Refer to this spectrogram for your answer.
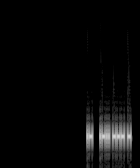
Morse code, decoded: A LOT

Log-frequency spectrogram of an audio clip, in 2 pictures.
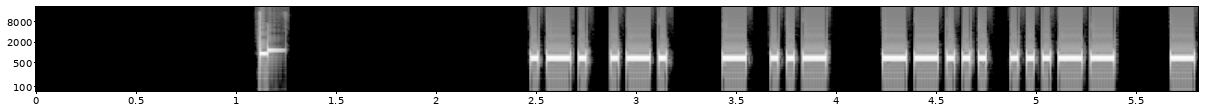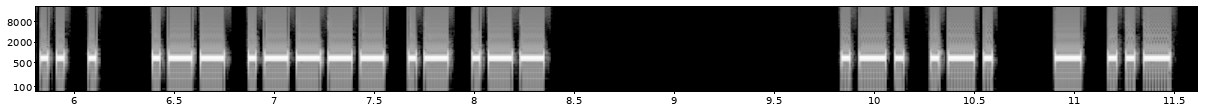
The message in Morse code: RR TU 73 DE W1AW RR TU

